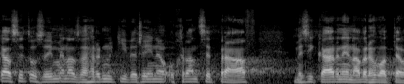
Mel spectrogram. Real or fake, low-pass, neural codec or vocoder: fake; 14.4 kHz; vocoder, 44.1 kHz, 128 mel bands, Pupu-Vocoder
